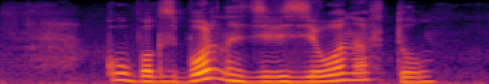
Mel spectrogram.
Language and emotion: Russian, neutral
